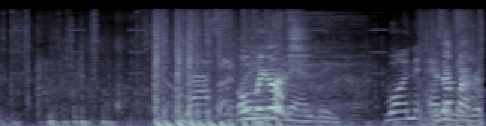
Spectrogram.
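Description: A pistol fires several quick shots.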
